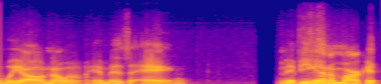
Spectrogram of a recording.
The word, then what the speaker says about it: Aang: The live action where they call him Ong.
